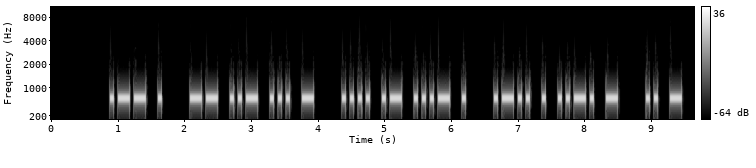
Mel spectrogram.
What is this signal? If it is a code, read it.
Morse code, heard as a keyed tone, about 20 wpm, 700 Hz. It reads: WE MUST HAVE LEFT IT
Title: Sentences from Top 1000 Words - Review Part 2 - 20wpm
